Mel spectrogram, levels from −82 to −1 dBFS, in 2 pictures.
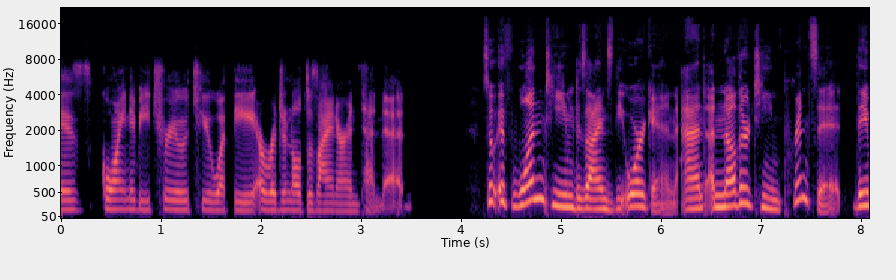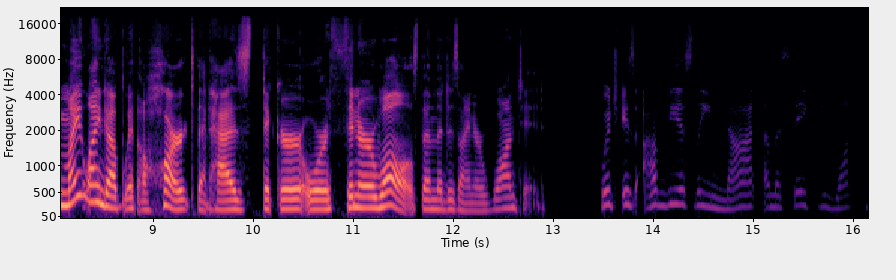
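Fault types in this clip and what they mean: lost packet rebuilt from error correction: Lost packets were replaced by the lower-bitrate backup copy carried in the following packet, so the audio never drops out but turns grainy and noisier. It happens at 2.29–2.39 s, just after "true to what the", again at 2.45–2.59 s, and at 5.11–5.33 s, between "if one team" and "the organ and another". The rebuilt stretches are about 60, 80 and 120 ms. On a spectrogram these stretches show blurrier harmonics with a hazy noise floor. The waveform stays continuous.
short concealed packet loss: At 2.41–2.45 s, about 20 ms of audio never arrived, and the decoder covered roughly 15 ms of it by extending the preceding sound before blending back into the real signal. It sits between two of the rebuilt stretches and adds a brief smear or wobble. On a spectrogram it appears as a thin patch of unnaturally steady, repeated spectral texture. 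The waveform shows a short, overly regular segment with a soft join on either side.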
